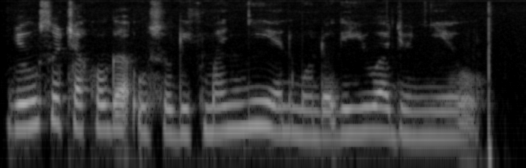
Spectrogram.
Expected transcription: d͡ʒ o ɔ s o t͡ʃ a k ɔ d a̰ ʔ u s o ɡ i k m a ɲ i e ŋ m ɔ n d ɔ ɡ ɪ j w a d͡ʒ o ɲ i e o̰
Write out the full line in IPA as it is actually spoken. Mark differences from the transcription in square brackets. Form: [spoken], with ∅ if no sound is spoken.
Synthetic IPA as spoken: d͡ʒ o [u] s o t͡ʃ a k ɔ [ɡ] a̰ ʔ u s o ɡ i k m a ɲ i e [n] m ɔ n d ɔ ɡ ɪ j w a d͡ʒ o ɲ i e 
